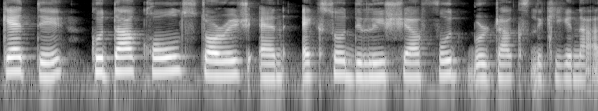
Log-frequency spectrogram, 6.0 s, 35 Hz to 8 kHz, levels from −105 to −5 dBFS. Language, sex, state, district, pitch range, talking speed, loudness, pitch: Nagamese, female, Nagaland, Dimapur, 185-225 Hz, 110 wpm, -17 LUFS, 195 Hz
